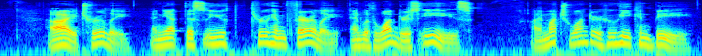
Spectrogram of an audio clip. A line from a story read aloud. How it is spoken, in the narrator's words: thus said Sir Richard in a thoughtful voice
